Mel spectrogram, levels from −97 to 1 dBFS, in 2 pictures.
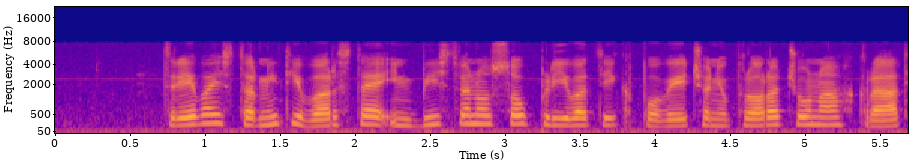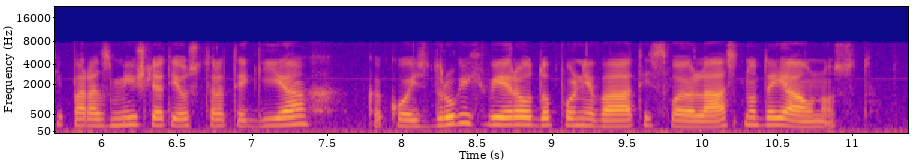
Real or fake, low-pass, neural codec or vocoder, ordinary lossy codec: real; none; none; none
